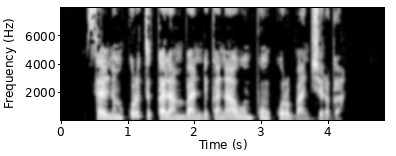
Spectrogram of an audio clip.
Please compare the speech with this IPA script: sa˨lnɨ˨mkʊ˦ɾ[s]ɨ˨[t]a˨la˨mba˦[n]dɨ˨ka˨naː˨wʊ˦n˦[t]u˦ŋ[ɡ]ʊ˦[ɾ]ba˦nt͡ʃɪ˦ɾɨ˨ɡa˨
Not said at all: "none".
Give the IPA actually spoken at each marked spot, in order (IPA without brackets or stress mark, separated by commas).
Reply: t, k, n, p, k, ɾ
